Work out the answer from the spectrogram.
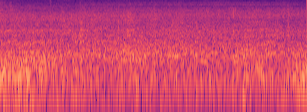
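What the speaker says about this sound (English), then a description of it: "a thunderstorm was upon us" Steady heavy rain pours down during a thunderstorm at a railway station, with a deep rumble of thunder rolling continuously beneath the hiss, loud and close with no voices.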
